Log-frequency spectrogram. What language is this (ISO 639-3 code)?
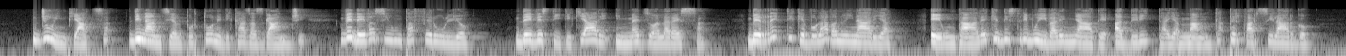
ita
